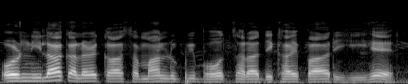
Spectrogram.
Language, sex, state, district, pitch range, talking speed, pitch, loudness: Hindi, male, Arunachal Pradesh, Lower Dibang Valley, 125-140 Hz, 190 wpm, 130 Hz, -20 LUFS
